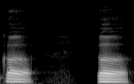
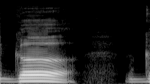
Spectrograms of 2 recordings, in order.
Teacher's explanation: तो ये वाला जो हिस्सा है, ये यहां पर जो है, इस पे हाथ लगाओ आप और बोलो, देखो हल्का सा बोलो क क क, नॉर्मल बोलो क क। तो आपको कोई वाइब्रेशन यहां पर महसूस नहीं होगी, परंतु जैसे ही आप बोलोगे ग ग, पूरा झंझना जाता है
